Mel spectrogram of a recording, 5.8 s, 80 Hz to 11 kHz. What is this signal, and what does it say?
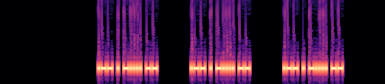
Morse code, heard as a keyed tone, about 50 wpm, 700 Hz. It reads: WE6M WE6M WE6M
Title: USA Call Signs - 4 Characters - Repeated 3x - 50wpm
